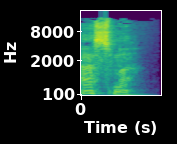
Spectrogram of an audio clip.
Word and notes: asthma: British English

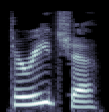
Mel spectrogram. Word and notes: taricha: British English

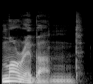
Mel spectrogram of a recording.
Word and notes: moribund: British English

